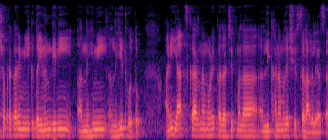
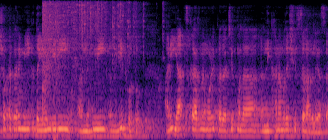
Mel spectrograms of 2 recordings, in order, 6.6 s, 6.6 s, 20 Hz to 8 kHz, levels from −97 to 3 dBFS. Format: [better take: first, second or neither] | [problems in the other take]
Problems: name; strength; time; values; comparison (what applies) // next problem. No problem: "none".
first | background sound (Shatter); 16 dB below the speech // room echo; dies away in 2.1 s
